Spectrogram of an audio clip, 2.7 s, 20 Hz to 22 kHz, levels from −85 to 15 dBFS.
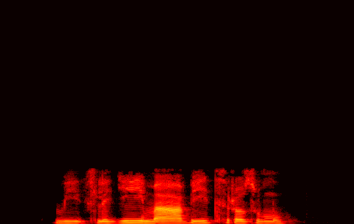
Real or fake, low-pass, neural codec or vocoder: fake; 5.4 kHz; vocoder, 44.1 kHz, 128 mel bands every 512 samples, BigVGAN v2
